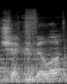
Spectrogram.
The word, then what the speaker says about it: Chick-fil-A: Pronounced Chick-fil-A.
